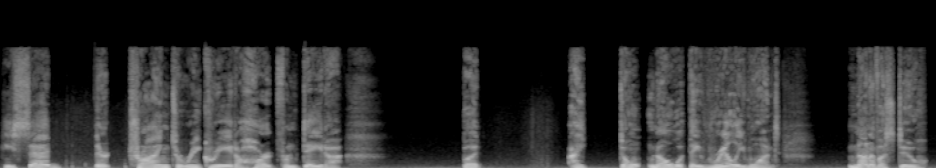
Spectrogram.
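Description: Game lead: idealistic teenage boy, emphatic, measured pace, close dry sound. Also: high-pitched, sing-song, no echo, exaggerated voice. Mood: serious, indignant. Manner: sincere, emphatic. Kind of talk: video game voice acting.

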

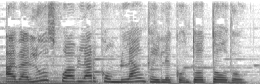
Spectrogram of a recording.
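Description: A woman's voice: a little high, a little fast, over music. A woman giving scripted narration for a radio drama.

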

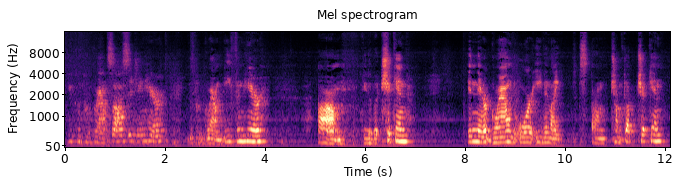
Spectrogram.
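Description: A woman's voice: sits low, a little hiss or hum. A middle-aged woman chatting her way through a recipe in her home kitchen, giving homey step-by-step instructions. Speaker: home cook, channel host. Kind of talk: casual cooking demonstration. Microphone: camera sitting on the counter. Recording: echoey kitchen, faint clatter of pots.

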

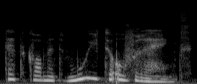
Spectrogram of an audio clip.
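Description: A woman narrating a radio drama in a measured, literary storytelling manner. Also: medium pitch, sing-song, slightly rough, no room sound, dull audio, faint music behind, exaggerated voice.

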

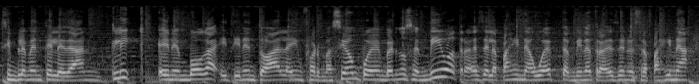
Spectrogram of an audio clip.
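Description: A woman's voice: medium pitch, steady tone, fast, fairly bright tone, faint music behind. A young woman, presenting and interviewing in a polished broadcast style on a lapel mic in a television studio. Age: young adult.

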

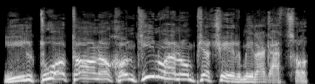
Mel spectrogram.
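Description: A man reading aloud and voicing a domineering middle-aged aunt in a shrill, barking falsetto. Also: very animated, moderate pace, vocal fry, no echo, studio quality, exaggerated voice. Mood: scolding.

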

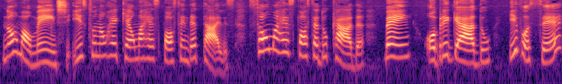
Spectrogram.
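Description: A woman with a high, lively voice narrates a language lesson from a script. She prompts each phrase clearly and at an even pace. The studio sound is dry and close. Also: normal speed, dry recording. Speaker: language course presenter.

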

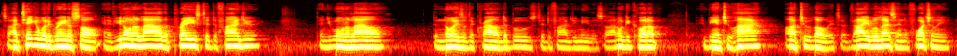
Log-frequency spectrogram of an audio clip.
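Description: A middle-aged man with a New York accent, hosting a casual podcast chat and telling stories in a relaxed, reflective way from a high-rise studio on a boom mic. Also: moderate pace. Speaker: podcast host. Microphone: studio mic on boom arm.

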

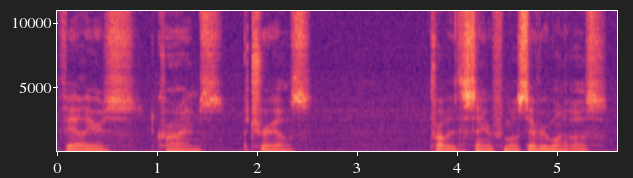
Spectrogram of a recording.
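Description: Guy doing a bitter young slave, short answers, raspy, deep and flat. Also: unhurried, slight background noise. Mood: curt. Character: grim young male slave, weary former soldier.

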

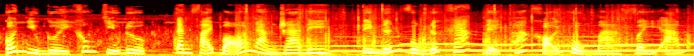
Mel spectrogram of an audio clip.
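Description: A woman reading scripted narration for an animated folktale. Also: fairly high pitch, normal speed. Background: music.

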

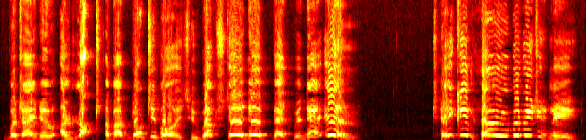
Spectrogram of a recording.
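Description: A man's voice: very high-pitched, darkish tone, heavily acted. A man voicing a haughty, bossy older lady from a children's cartoon, scolding as she talks.

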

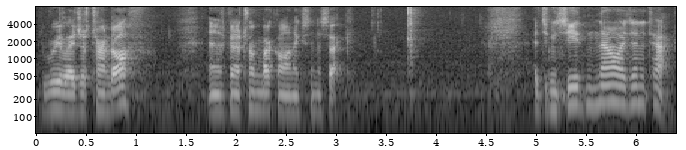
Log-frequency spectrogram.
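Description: A man's voice: medium pitch, normal speed. Male how-to host, mid-range voice, practical and instructional, recorded on a handheld camera in a workshop with some noise. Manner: instructional, step-by-step. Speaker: host of a hobby electronics how-to video. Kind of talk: casual hands-on tutorial narration. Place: cluttered indoor workshop or utility room. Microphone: handheld camera microphone. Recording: clicks and clear background noise, handheld camera.

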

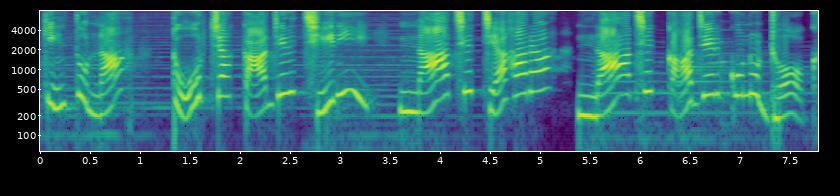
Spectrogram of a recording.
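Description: A woman's voice: high voice, fairly bright tone, exaggerated voice. A woman voicing a spiteful older mother-in-law in a cartoon, nagging and sarcastic with exclamations. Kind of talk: cartoon voice acting. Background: music.

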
